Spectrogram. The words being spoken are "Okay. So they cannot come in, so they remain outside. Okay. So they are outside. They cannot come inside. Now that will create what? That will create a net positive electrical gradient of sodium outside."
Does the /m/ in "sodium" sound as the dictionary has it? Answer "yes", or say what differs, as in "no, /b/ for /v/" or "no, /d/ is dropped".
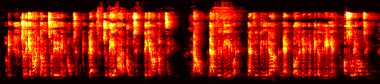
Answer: no, /m/ is dropped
